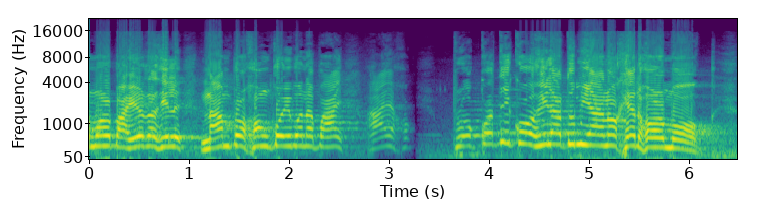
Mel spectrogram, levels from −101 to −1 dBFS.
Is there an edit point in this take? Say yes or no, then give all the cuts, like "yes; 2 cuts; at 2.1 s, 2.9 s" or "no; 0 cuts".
yes; 1 cut; at 3.2 s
